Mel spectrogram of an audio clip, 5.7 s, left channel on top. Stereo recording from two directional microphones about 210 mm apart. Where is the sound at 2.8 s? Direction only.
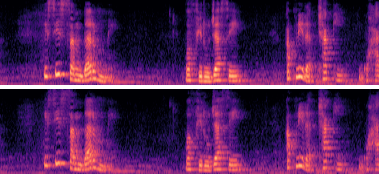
45° left (ahead or behind).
